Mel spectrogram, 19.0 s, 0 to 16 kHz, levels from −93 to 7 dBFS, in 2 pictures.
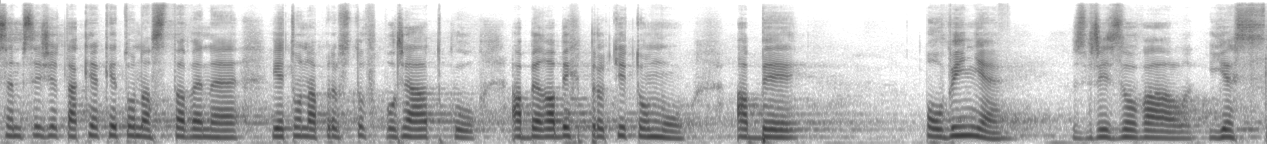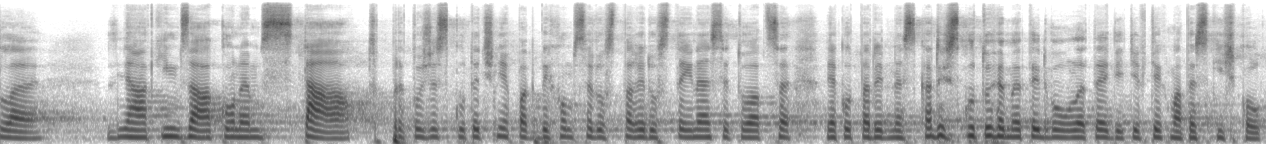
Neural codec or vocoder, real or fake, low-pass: codec, 44.1 kHz, 7.8 kbps, DAC; fake; 14.4 kHz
